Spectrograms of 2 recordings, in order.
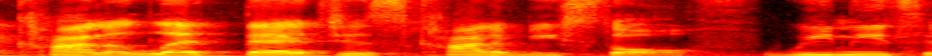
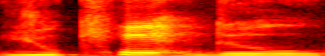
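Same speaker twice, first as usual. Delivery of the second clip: normal talking voice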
